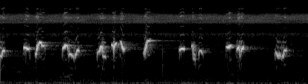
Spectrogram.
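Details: Sooty-headed bulbul in persistent rapid song said to prompt other bulbuls to reply. Paired and tripled bubbly whistled notes, dipping and rising, tumble out about four per second in a lively, uneven rhythm.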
